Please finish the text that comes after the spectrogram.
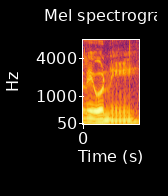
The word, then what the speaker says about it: Leone: 70-an lahirlah Subaru Leon Leon tulisannya le Hai lewat bacanya Gimana Pak sebetulnya bacanya Leony dengan nah Leony itu sebetulnya bahasa Itali yang artinya layer Oh singa Kenapa binatang juga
